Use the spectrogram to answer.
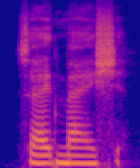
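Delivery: usual speaking voice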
